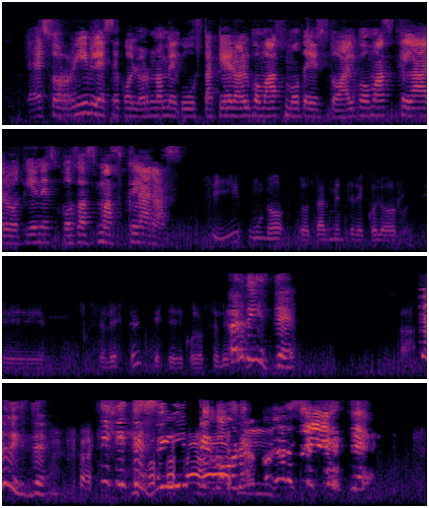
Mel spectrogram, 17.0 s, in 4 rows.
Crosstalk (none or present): present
